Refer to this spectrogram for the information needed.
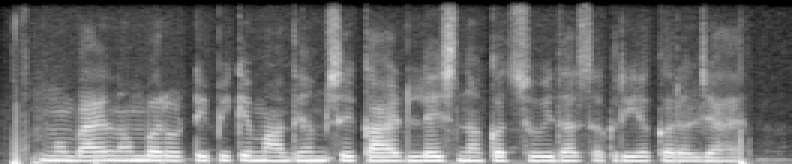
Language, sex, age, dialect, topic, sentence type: Magahi, female, 25-30, Southern, banking, statement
